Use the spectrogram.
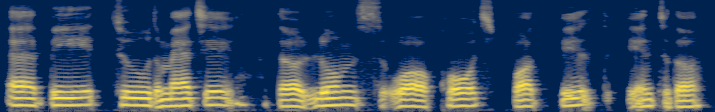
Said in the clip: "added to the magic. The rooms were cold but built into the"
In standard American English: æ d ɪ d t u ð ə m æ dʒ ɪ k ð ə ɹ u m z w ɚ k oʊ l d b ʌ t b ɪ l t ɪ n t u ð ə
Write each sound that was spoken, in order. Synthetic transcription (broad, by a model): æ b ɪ t u ð ə m æ dʒ ɪ k ð ə l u m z w ɚ k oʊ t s b ʌ t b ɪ l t ɪ n t u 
